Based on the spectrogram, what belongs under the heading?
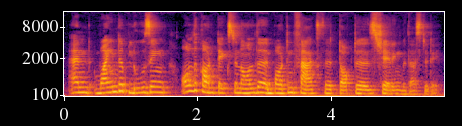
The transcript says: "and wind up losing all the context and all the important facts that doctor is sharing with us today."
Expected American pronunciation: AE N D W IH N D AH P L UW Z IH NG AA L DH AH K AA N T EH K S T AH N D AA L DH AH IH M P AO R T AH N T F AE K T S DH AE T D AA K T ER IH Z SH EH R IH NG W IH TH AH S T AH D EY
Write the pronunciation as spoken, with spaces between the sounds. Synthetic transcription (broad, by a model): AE N D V IH N D AH P L UW Z IH NG AA L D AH K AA N T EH K S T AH N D AA L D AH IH M P AO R T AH N T F AE K T S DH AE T D AA K T ER IH Z SH EH R IH NG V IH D AH S T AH D EY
